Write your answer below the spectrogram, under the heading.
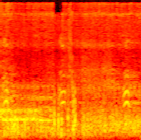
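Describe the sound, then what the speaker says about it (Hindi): Dogs yip and whimper along a roadside, challenging a cyclist as he rides past; short barks and whines come in quick bursts over steady road and wind noise. "ये कुछ कुत्ते मुझे ललकार कर मेरे रास्ते को रोकने की कोशिश कर रहे थे।"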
